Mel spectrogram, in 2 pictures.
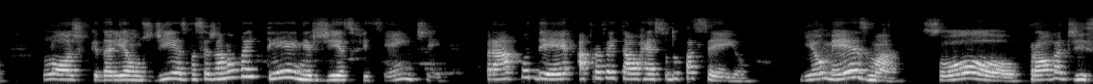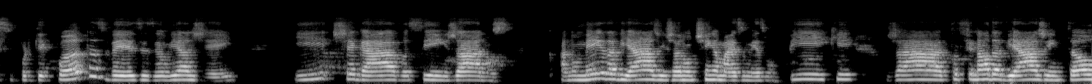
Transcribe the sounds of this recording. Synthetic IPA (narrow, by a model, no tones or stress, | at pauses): lɔʒikʊ̥kɪd̪aliaũzd͡ʒiɐzvoseʒanɐ̃w̃vajt̪eɾeneɾʒiɐsu̥fisiẽnt͡ʃɪ | pɾɐpod̪eapɾovejt̪aɾʊɦɛst̪ʊd̪ʊpasejʊ | ɪewmezmɐ | so | pɾɔvɐd͡ʒisʊ̥poɾkekwɐ̃nt̪ɐzvezɪzewviaʒej | ɪʃeɡavɐasĩʒanʊs | nʊmejʊd̪ɐviaʒẽj̃ʒanɐ̃w̃t͡ʃĩɲɐmajzʊmezmʊpikɪ | ʒapɾʊfinawd̪ɐviaʒẽj̃ẽnt̪ɐ̃w̃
